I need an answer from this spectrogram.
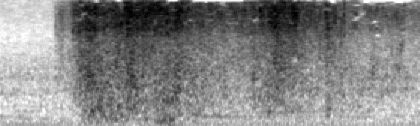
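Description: A splash as a person is pulled into the water: a sudden loud burst of rushing, churning water that swells quickly and then keeps washing on for about two seconds.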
